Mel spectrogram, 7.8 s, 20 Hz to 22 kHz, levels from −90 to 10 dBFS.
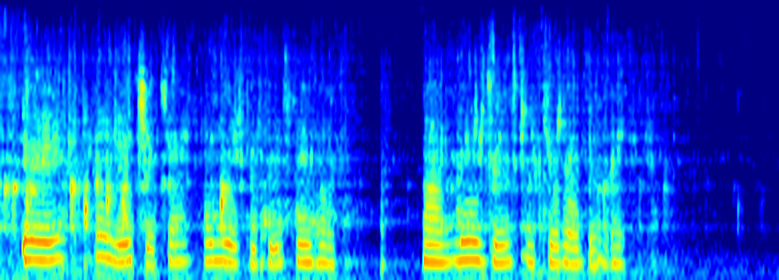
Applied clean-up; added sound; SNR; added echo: neural mask model RNNoise.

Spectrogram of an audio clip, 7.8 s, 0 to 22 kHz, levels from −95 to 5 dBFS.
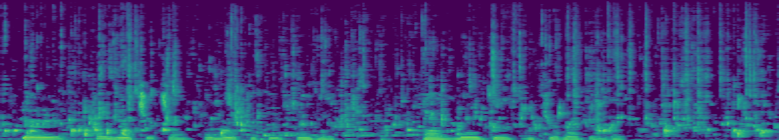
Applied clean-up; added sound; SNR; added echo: classical method Wiener filter.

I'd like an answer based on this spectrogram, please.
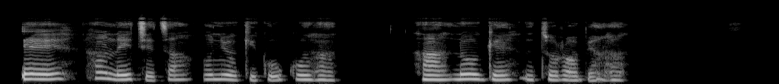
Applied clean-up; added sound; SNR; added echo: none; none; none; none.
